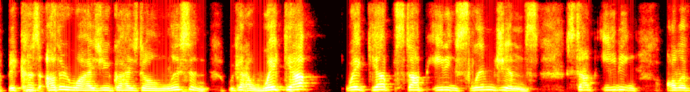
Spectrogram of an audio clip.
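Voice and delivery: rallying cry. Real, not acted. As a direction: shout it to the street to rouse them. Rallying passersby.

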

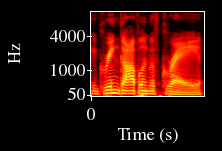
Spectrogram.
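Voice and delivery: normal talking voice

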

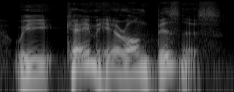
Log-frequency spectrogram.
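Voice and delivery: Stamford voice. Acted.

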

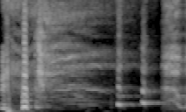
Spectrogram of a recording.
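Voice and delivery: shrieking laugh; high squealing laugh. Real, not acted. Joke about being unhinged.

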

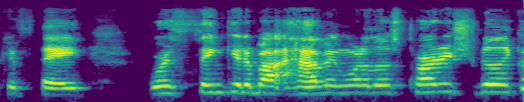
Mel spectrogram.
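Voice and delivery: normal talking voice

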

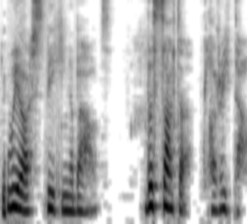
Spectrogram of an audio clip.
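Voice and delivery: halting, dramatic mock Serbian accent; hammy Serbian accent drifting towards Spanish; Serbian accent, soap-opera style. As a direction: trail down softly in a put-on Serbian accent. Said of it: "you make it sound like it's a Spanish soap opera".

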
